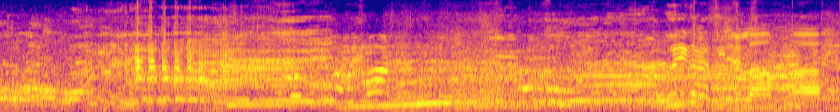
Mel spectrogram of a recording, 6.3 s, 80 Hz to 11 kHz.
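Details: Sahiwal bull calves at a market on 20 December 2024; one long moo that rises and swells near the middle, with more lowing around it and people talking and bargaining nearby.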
